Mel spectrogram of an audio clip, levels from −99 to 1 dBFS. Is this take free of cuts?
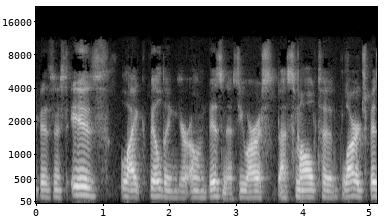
yes; 0 cuts

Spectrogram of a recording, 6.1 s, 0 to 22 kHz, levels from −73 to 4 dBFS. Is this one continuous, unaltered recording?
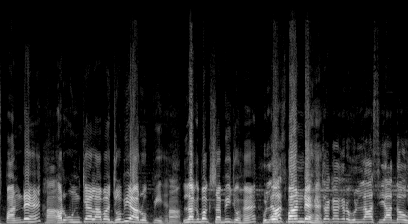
yes; 0 cuts

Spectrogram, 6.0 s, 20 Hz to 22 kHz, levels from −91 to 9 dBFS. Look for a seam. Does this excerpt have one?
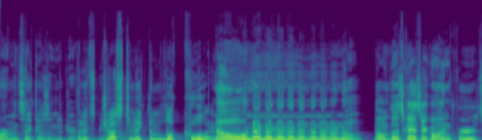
no; 0 cuts

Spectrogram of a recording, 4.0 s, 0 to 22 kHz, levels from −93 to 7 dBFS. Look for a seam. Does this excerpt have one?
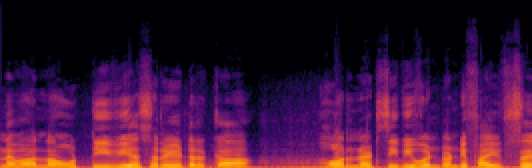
no; 0 cuts

